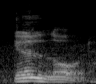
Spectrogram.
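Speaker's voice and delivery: usual speaking voice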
